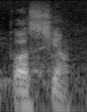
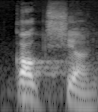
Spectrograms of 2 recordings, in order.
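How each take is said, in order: First: "cocción" softly, without the k sound; mispronounced cocción. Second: "cocción" with the k sound before the s; correct cocción. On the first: Juancito's mistake repeated, "cocción" as "cosión". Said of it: "¿Y yo qué dije?". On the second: Friend corrects Juancito, "cocción" as "cok-sión". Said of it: "¿Cómo se dice?". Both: Retold or imitated.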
